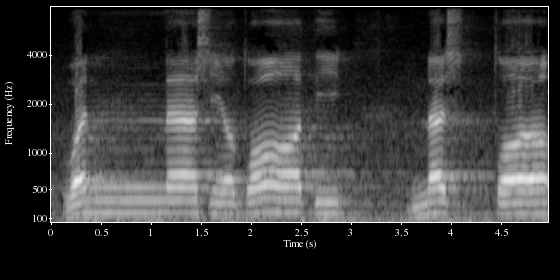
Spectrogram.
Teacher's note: طا کو ایک الف کی مقدار کھینچ کر پڑھیں گے · نون کو شین کے ساتھ ملا کر پڑھیں گے اور طا کو پر پڑھیں گے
